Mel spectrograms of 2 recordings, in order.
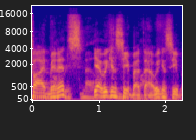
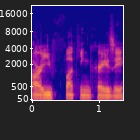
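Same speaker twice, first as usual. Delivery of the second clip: put-on flat deadpan tone; 4 semitones lower than usual. Reacting to a story, retelling a character's question: imitating a deadpan question. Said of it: "deadpan to his face".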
